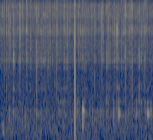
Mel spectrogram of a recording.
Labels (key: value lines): label: ambient
recorder: HydroMoth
